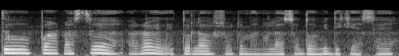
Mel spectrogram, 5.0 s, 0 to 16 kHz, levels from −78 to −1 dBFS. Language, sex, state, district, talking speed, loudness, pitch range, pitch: Nagamese, female, Nagaland, Dimapur, 155 wpm, -19 LUFS, 160-200 Hz, 175 Hz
